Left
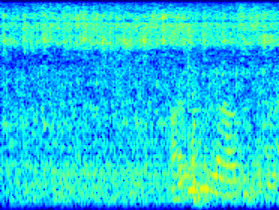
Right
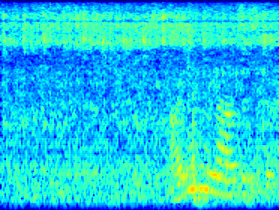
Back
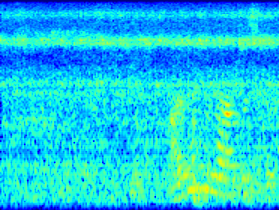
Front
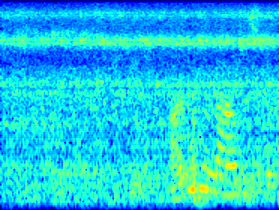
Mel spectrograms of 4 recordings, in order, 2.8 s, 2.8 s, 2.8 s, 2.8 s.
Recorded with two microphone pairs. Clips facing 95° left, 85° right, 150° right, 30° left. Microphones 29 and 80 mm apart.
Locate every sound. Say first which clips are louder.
1.7 s a woman speaking: right 4 dB, front 1 dB; 75° right, 6 m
